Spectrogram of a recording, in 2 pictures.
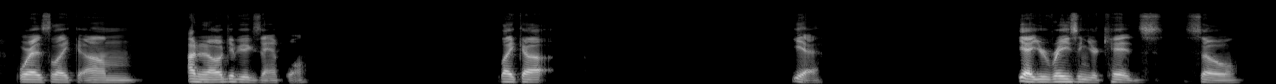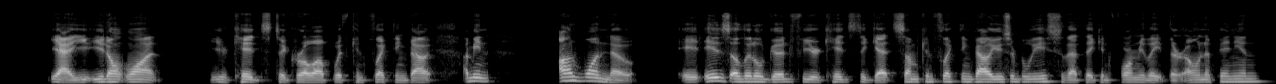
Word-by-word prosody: Whereas, 115 -2 +5
like, 105 -2 +1
um, 100 -1 -2 0.5
I 135 - +9
don't 115 - +2
know, 110 0 +5
I'll 115 - +5
give 130 -2 -1
you 115 - +1
example. 95 -2 -6 1.9
Like, 120 -2 +4
uh 110 -1 +5 2.5
Yeah. - - +1 2.0
Yeah, - - +12
you're 120 0 +4
raising 125 -2 +4
your 105 -1 -2
kids. 100 -5 0 0.2
So, 95 0 0 0.8
yeah, 100 - +5
you 105 +3 -1
you 125 - -2
don't 125 -2 +1
want 115 -3 +1 0.5
your 110 -1 -9
kids 120 0 -2
to 105 - -5
grow 105 +1 +1
up 100 0 +1
with 105 -1 -5
conflicting 105 0 -6
doubt 105 0 0 0.3
I - - -5
mean, 155 -2 -1 0.7
on 170 0 +3
one 160 -6 0
note, 100 -4 -3 0.4
it 110 0 -4
is 160 -1 +1
a - - +6
little 130 -1 0
good 120 +1 -1
for 120 +1 -12
your 110 -2 -2
kids 115 -2 -7
to 115 - -7
get 105 +2 0
some 120 -2 -2
conflicting 125 0 -6
values 120 0 +2
or - - -4
beliefs 125 +2 -5
so, 115 -4 -11
that 100 -1 -3
they 105 - -3
can 100 -1 -11
formulate 105 0 -5
their - - -5
own 110 +1 -3
opinion, 130 +3 -6
115 Hz, 140 wpm, -24 LUFS, 105-125 Hz, 2.5 s, Yeah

